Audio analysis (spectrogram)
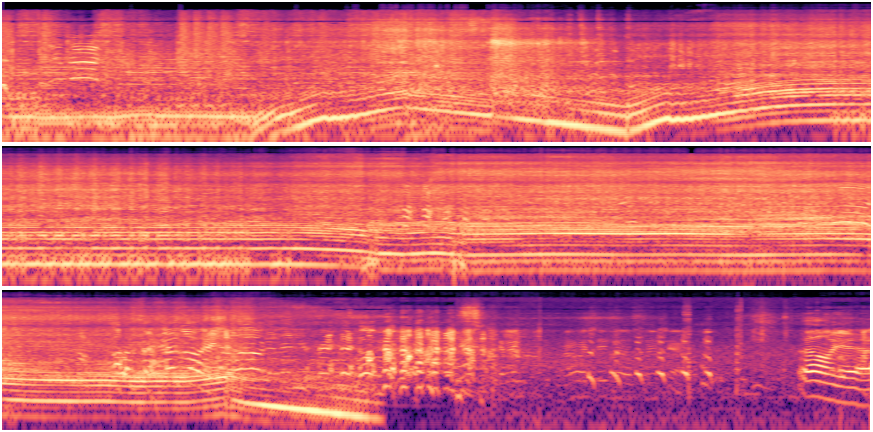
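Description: A drifting car at a driveway, its engine revving hard and loud with rising and falling pitch sweeps for about twenty seconds before cutting out, followed by brief quieter sounds.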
